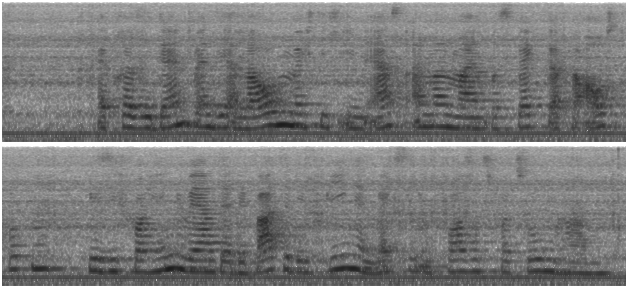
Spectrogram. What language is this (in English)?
German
